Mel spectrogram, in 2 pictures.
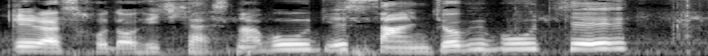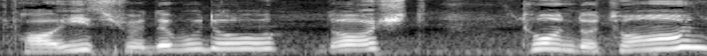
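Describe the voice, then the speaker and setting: A woman's voice: fairly high pitch, animated, dark tone, slight background noise. Woman telling a children's story casually. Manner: casual, informal, with fillers and self-corrections. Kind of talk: children's story telling with English vocabulary asides.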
